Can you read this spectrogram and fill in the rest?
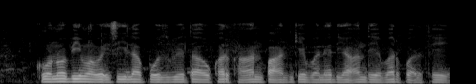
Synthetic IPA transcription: koːnõːbʱimɐʋeːsiːlapoːzbeːt̪aʊkʰəɾkʰaːnpaːnkebəned̪ʱjaːnd̪eːbəɾpəɾt̪ʰeː

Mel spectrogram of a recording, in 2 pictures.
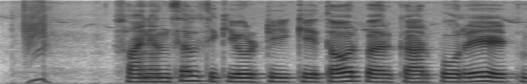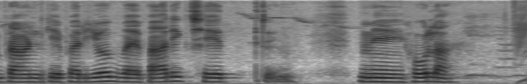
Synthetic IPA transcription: fʰaːɪnãːnsəlsɪkjuːɾɪʈiket̪ɔːɾpəɾkaːɾpoːɾeːʈbɾãːɳɖkepəɾjoːɡbəːpaːɾɪkt͡ʃʰeːt̪ɾə | mẽɦoːlaː

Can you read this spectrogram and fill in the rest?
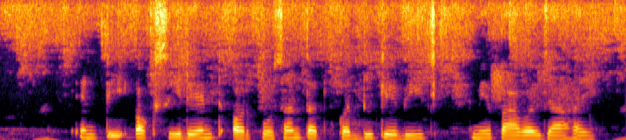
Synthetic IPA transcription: ɛ̃ːɳʈiɔːksiɖẽɳʈɔːɾpoːsənt̪ət̪kəd̪ukebiːt͡ʃ | mẽpaːwəld͡ʒaːɦɛɪ

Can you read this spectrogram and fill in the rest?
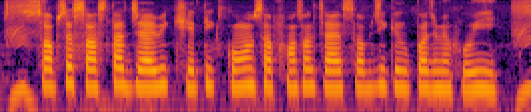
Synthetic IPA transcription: səbsesəst̪ad͡ʒəwikʰːet̪ikɔːnsəpʰɔ̃səlt͡ʃaesəbd͡ʒikeupəd͡ʒmehoi

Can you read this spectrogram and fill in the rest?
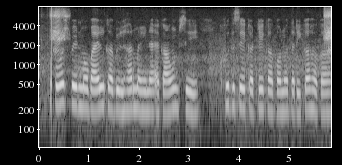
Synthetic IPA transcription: ppoːsʈ̚peːɖmoːbaːɪlkabɪlɦɐɾmɐɦiːnaɛkaːʊ̃ɳʈse | kʰʊd̪sekɐʈːekakɔːnot̪ɐɾiːkaɦokaː

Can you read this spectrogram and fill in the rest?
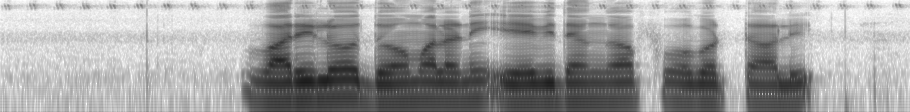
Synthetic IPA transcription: ʋaːɾilo̞ːd̪ɔːmɐlɐniʔeːʋid̪ʱɐŋɡaːpoːɡɔʈːaːli

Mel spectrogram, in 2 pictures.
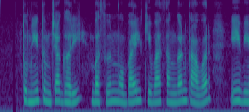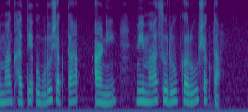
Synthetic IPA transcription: t̪um̤iːt̪umt͡ɕjaɡʱəɾiː | bəsuːnmobailkĩw̃ʋasəŋɡəɳkaʋəɾ | iʋimakʰat̪eʔuɡɽuːɕəkt̪aː | ɽ̃i | ʋimasuɾuːkəɾuɕəkt̪a̰

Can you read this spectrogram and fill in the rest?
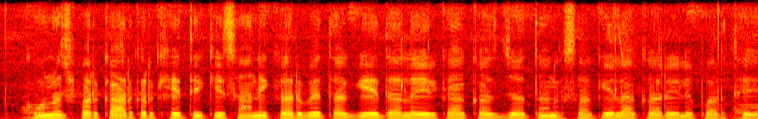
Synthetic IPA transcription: koːnot͡ʃʰpɾkaːɾkəɾkʰeːt̪ikɪsaːnikəɾbet̪əɡeːd̪aləɪɾkakɐd͡ʒət̪ənsəkeːlakəɾelepəɾt̪ʰeː

